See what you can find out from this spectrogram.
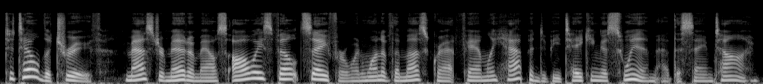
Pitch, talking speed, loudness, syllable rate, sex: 190 Hz, 205 wpm, -19 LUFS, 5.2 syllables/s, female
